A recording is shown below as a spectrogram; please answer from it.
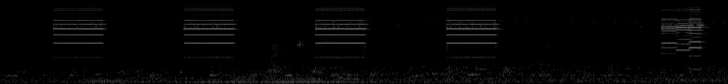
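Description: A motorcycle fingerprint scanner gives five short, high electronic beeps at roughly regular intervals, faint over a quiet background.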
